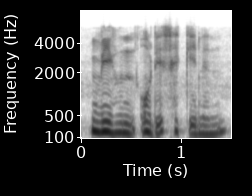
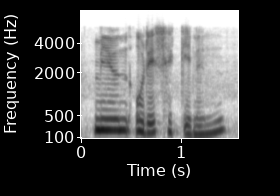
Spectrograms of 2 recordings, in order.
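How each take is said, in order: Both takes have the same delivery.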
